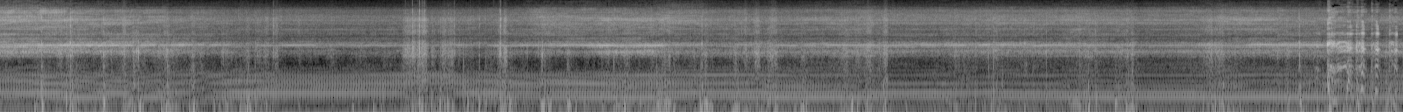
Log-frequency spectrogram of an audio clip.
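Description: Small petrol engine of a pressure washer running steadily, with a steady high whine over it and a few bumps.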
